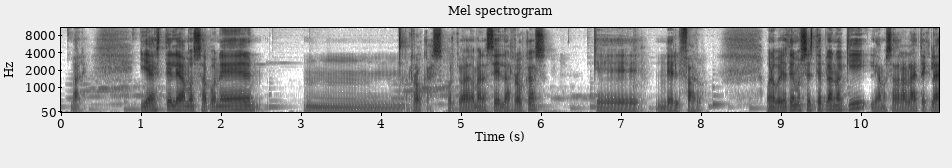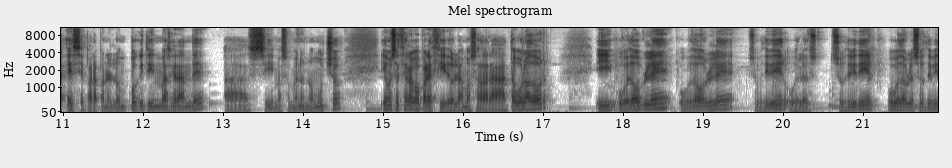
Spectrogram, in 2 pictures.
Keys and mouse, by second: 0.9 click, 1.1-7.5 drag, 8.7-9.0 middle drag, 9.2-9.6 middle drag, 11.0 s, 14.5-15.5 shift+middle drag, 16.7 Tab, 17.9 w, 18.6 w, 21.1 w.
